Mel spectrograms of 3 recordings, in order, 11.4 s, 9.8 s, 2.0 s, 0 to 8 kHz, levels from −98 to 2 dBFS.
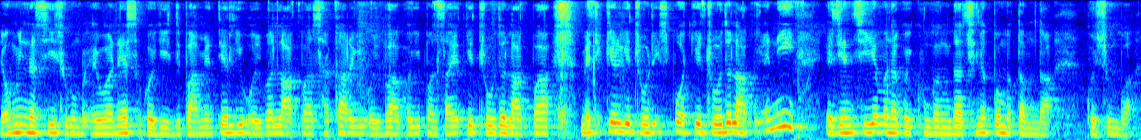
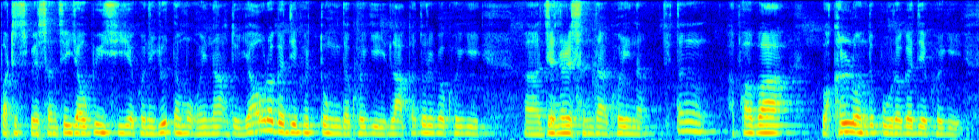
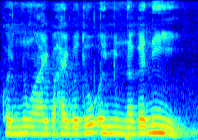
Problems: background sounds at intervals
